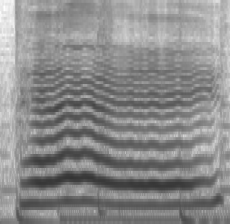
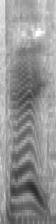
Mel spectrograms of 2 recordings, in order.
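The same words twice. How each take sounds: First: The word is stretched out and held long. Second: The word is said short and clipped.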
